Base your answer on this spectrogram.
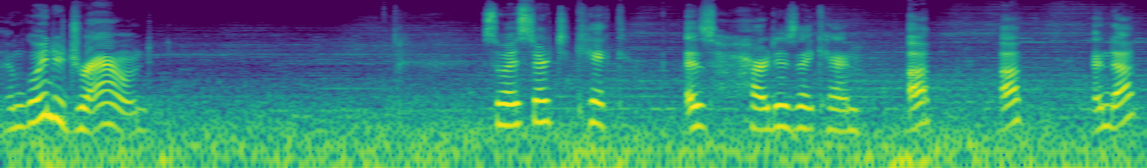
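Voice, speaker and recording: A woman's voice: a little high, takes it slowly, pauses often, music in the background. A woman playing a teenage girl patient in a radio drama, confiding her eerie nightmares in a colloquial, youthful way. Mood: frightened, tense. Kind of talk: first-person radio drama narration and dialogue.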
